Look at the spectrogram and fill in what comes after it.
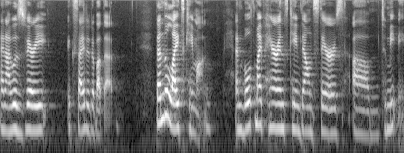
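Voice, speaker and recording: With an American accent, a woman in an ordinary speaking voice talks at a fairly slow pace in a medium pitch, her intonation fairly even but her loudness swinging widely. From Colombia, raised in the US from age five (Miami). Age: 40s. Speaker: motivational speaker and life coach. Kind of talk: TEDx talk, personal testimony.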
